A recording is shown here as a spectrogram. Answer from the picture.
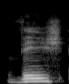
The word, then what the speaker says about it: Vizh: Instead of calling him Viz, like V I Z, it's spelled V I Z H. Viz.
